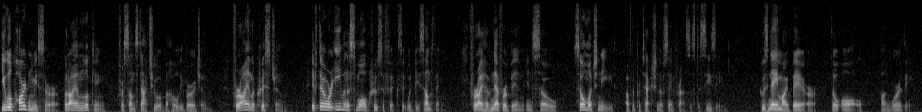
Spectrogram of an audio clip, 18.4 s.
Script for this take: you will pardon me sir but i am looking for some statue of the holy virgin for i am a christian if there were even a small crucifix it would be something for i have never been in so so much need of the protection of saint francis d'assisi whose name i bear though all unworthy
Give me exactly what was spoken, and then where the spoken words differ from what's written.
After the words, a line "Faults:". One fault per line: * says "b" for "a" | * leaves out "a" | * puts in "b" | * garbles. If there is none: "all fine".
you will pardon me sir but i am looking for some statue of the holy virgin for i am a christian if there were even a small crucifix it would be something for i have never been in so so much need of the protection of saint francis d'assisi whose name i bear though all unworthy
Faults:
all fine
